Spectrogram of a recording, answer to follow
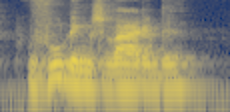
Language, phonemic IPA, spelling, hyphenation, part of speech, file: Dutch, /ˈvu.dɪŋsˌʋaːr.də/, voedingswaarde, voe‧dings‧waar‧de, noun, Nl-voedingswaarde.ogg
- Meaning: nutritional value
